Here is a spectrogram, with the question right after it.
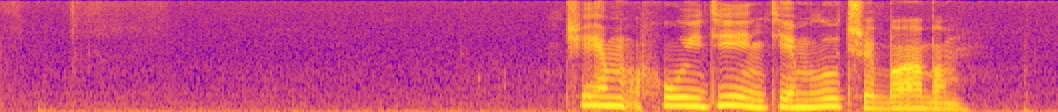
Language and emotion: Russian, neutral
